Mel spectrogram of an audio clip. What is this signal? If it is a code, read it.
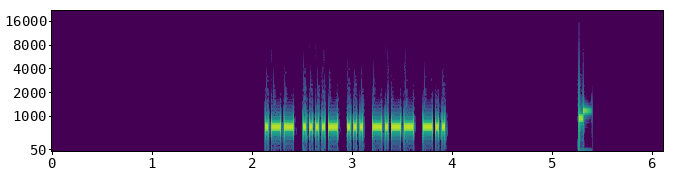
Morse code, heard as a keyed tone, about 38 wpm, 700 Hz. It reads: W4SYD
